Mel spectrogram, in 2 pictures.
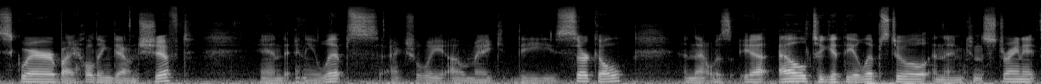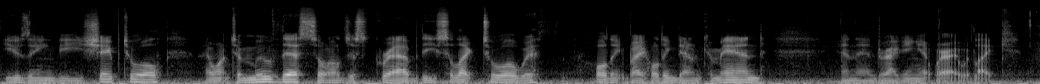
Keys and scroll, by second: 3.3 shift+l.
